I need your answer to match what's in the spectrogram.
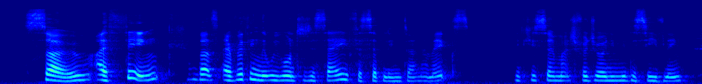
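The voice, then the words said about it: Croaky, hoarse voice. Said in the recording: “I'm at the stage of losing my voice. I'm sorry, I've gone really, really croaky.”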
